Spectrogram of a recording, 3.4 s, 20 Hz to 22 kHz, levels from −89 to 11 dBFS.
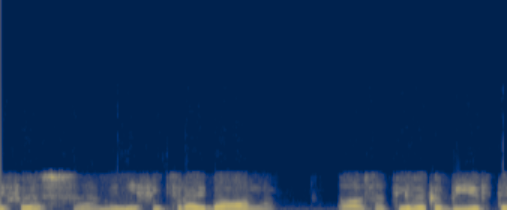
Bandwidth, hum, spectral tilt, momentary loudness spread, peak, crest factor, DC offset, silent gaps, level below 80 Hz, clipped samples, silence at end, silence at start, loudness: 4.2 kHz; none; -9.5 dB/octave; 11 LU; -6 dBFS; 16 dB; under 0.1%; none; -64 dBFS; under 0.1%; 0 s; 0 s; -23 LUFS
